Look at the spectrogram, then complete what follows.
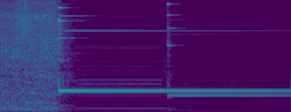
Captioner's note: doorbell rings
